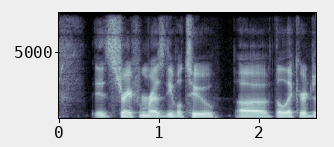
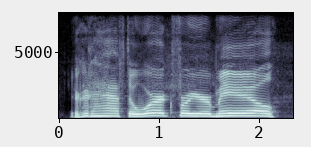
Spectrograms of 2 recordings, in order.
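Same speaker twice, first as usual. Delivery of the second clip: loud, high, drawn-out movie quote; movie-line impression; 12 semitones higher, 5 dB louder, slower than usual. Host quoting the iconic zombie-movie line, loud hammed-up shout. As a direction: belt the line out slowly, hammed-up.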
